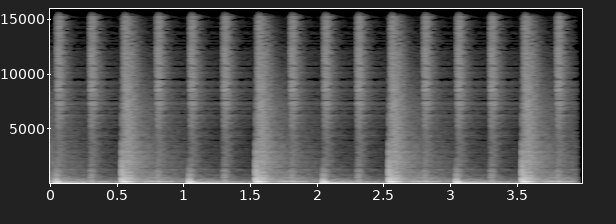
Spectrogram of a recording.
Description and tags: Just a drum loop :) (created with Flstudio mobile)
dubstep, loop, drums, beat, 120bpm, synth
